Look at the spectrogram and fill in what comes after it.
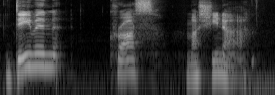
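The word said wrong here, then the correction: Daemon X Machina: It's Daemon Ex Machina. – Daemon Ex Machina.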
